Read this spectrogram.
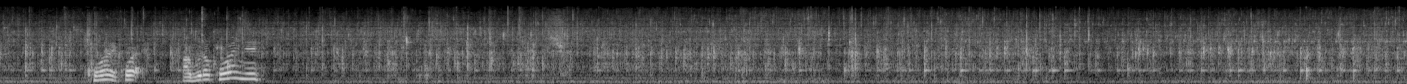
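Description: Food sizzles and crackles softly in a pan.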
